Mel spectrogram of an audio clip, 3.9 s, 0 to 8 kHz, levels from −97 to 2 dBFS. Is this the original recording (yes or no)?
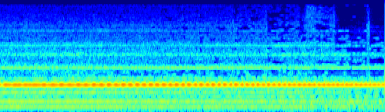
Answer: yes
